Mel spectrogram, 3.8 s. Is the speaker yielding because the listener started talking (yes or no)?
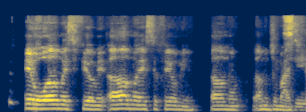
yes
